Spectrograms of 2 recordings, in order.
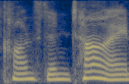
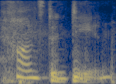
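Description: First: The name is said with a British pronunciation. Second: The name is said with an American pronunciation. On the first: "It's that proper English pronunciation" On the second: "I'm an American. I'm going to say Constantine"

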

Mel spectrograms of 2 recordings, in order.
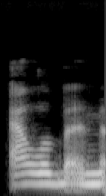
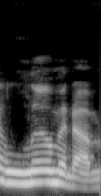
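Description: First: The word is said with a British-sounding pronunciation. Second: The word is said the plain, ordinary way. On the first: This is how the character said it. "He said like aluminum or something. It was weird" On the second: This is the expected way to say it. "he didn't say aluminum"

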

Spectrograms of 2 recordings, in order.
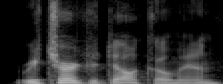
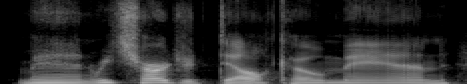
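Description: First: It is said straight, as a sincere line. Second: It is said in a mocking Valley Girl style.

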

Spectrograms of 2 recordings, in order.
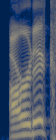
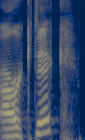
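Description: First: The first c sound is left out. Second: The first c sound is clearly pronounced. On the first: The speaker calls it wrong. "Arctic for Arctic" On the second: The speaker calls it right. "Get all your letters in there in the right order"

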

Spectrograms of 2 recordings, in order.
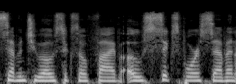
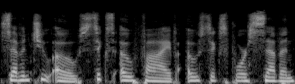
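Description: First: The number is said quickly. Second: The number is said more slowly.

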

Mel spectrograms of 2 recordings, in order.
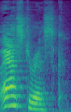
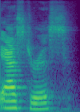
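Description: First: All consonants and syllables are pronounced fully. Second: A consonant or syllable is dropped from it. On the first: "That's how I say it" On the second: "But you say asterisk"

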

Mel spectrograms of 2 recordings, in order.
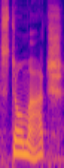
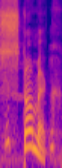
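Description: First: The ch is said like the start of cheese. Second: It has a short u vowel and a k sound. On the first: The speaker calls it wrong. "the ch sound be like the first sound in cheese" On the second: The speaker calls it right. "It's stomach"

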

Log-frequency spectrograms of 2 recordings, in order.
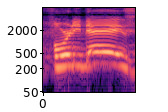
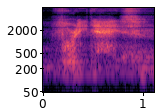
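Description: First: It is said loudly with excited energy. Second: It is said quietly in a whisper. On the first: The city is surely doomed. "an excited proclamation, like" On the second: He hoped nobody would hear the warning. "I kind of think it might have been a whisper"

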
